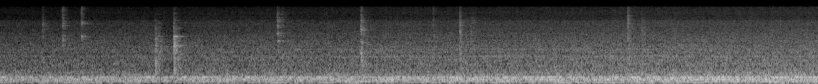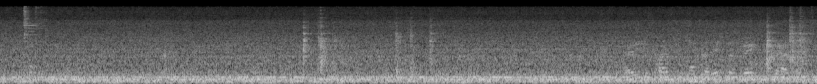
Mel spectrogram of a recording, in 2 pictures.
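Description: Busy commercial kitchen: a steady low machine hum, with plates and utensils clinking now and then as a cook handles dishes on the line.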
